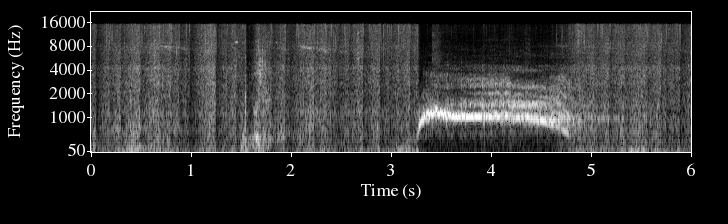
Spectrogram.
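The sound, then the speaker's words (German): After a few seconds of rushing storm wind noise, a person lets out a single loud, high-pitched scream, held for about a second and a half before it breaks off. “Du musst schreien!”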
